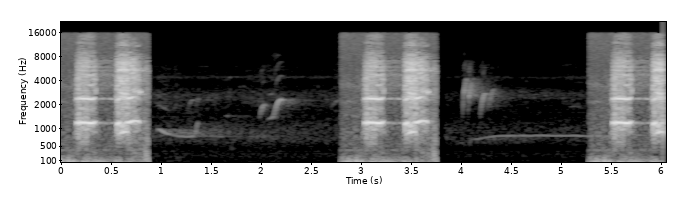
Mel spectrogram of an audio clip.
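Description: A bird calling: a harsh two-note call given three times, about once every three seconds, with a few faint thin whistles in the gaps.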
